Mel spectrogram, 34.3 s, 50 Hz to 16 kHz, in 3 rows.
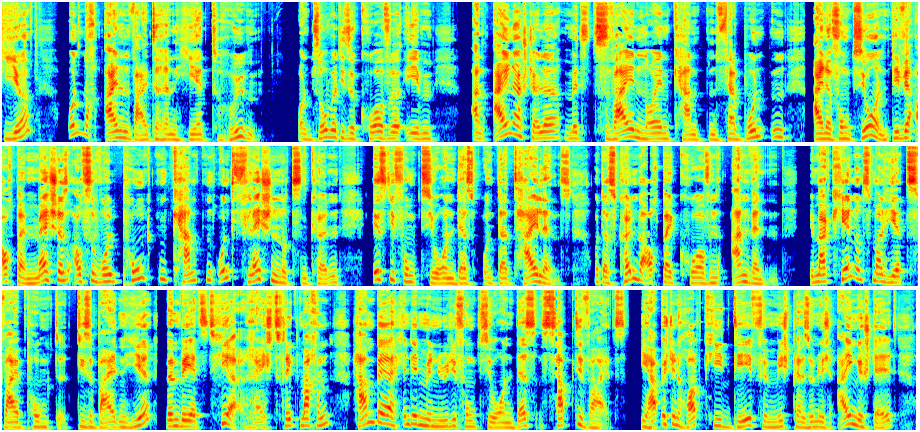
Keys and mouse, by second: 0.3 click, 1.0 click, 1.4 g, 1.7 x, 21.7-23.2 drag, 26.0-34.3 right drag.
